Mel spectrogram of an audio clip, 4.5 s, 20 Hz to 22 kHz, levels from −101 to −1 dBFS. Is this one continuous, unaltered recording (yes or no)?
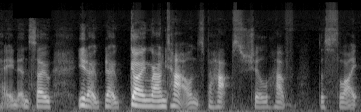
no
